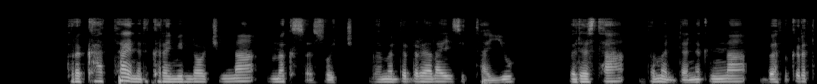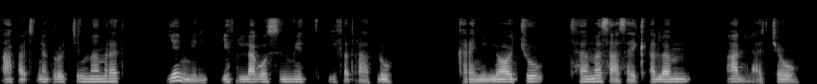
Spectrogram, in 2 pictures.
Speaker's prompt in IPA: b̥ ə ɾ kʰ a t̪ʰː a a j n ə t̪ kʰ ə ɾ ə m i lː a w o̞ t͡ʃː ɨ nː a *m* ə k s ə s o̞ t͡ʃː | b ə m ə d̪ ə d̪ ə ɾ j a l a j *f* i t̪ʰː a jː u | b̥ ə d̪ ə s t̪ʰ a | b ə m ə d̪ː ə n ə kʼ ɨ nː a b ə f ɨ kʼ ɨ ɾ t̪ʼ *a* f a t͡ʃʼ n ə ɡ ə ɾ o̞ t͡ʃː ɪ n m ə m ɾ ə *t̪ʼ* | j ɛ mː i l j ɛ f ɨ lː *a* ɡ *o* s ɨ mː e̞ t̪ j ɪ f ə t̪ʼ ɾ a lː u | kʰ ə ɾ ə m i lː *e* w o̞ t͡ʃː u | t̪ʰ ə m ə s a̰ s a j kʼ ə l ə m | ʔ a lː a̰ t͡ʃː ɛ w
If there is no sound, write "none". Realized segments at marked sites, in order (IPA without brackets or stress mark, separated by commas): m, s, a, t̪ʼ, a, o, a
